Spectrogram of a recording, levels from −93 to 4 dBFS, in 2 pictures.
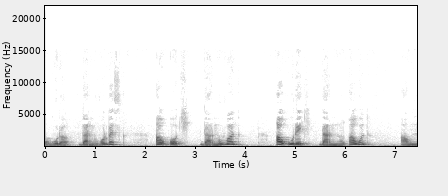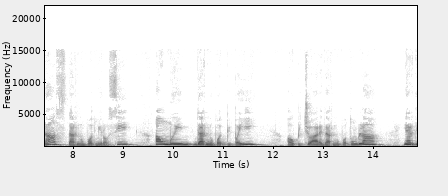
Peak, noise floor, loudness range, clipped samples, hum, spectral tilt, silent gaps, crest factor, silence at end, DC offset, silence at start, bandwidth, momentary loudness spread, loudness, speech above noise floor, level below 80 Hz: -14 dBFS; -61 dBFS; 3 LU; under 0.1%; none; -8.5 dB/octave; none; 20 dB; 0 s; under 0.1%; 0 s; 11 kHz; 11 LU; -34 LUFS; 29 dB; -68 dBFS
